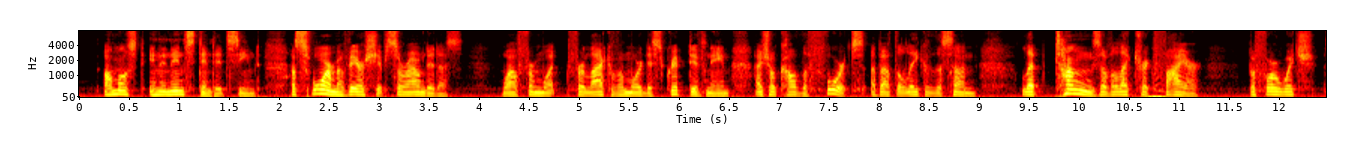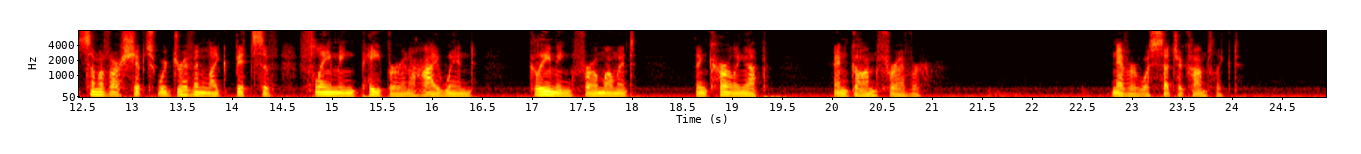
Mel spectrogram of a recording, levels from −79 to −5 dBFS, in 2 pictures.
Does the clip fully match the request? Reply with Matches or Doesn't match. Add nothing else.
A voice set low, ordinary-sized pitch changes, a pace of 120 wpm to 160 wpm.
Doesn't match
